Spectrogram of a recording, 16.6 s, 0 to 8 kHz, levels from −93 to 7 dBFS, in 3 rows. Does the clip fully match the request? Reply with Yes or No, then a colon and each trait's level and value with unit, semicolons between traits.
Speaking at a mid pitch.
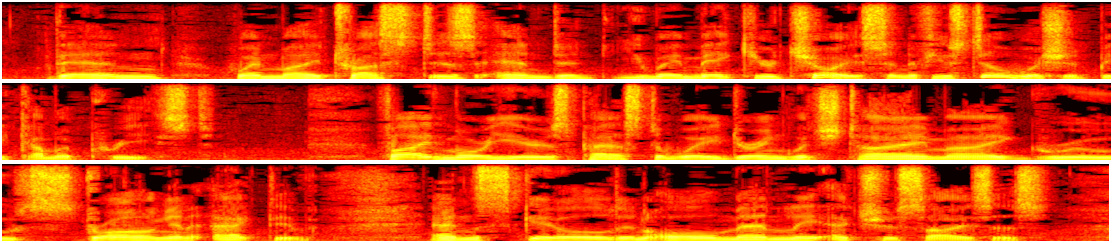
No: low, 115 Hz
